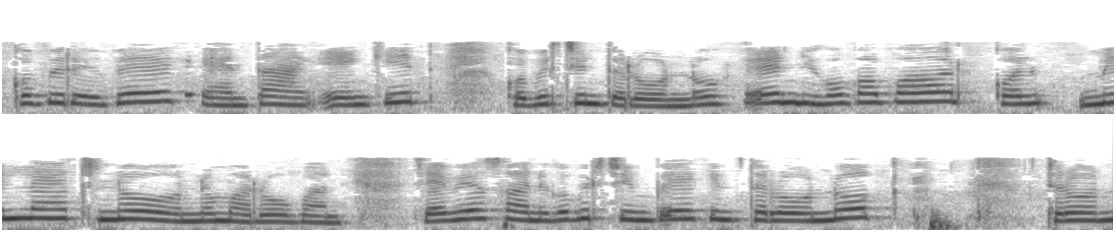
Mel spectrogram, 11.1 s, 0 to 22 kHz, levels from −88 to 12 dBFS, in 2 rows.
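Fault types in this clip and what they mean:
MP3 compression: The speech has nothing above 5.8 kHz and sounds plainly watery throughout. It is likely low-bitrate MP3, which fits about 24 kbps.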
